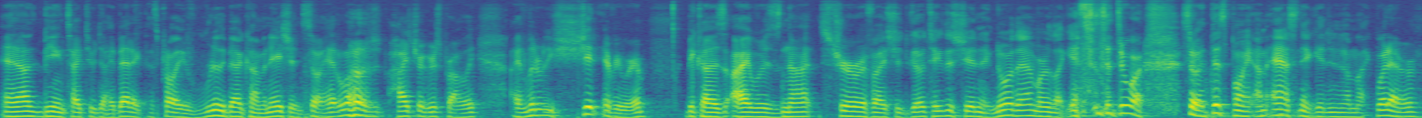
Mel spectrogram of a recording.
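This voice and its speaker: A man's voice: medium pitch, fairly quick, a little mellow. A middle-aged man, a guest on a podcast, telling a long story in a rambling, profane way and laughing between lines. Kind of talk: casual storytelling.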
